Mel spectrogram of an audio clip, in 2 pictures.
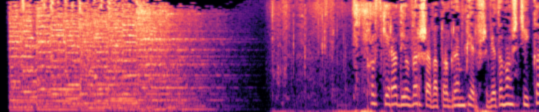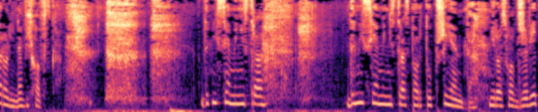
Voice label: polish radio news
